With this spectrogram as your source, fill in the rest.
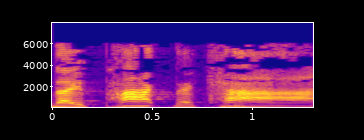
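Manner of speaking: imitated Maine accent. Describing how people in Maine talk, imitating a Maine accent. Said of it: "they have a little bit of an accent".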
